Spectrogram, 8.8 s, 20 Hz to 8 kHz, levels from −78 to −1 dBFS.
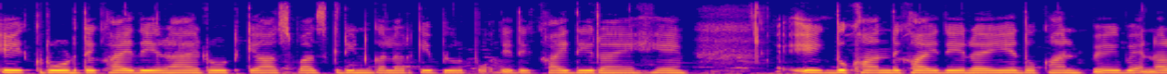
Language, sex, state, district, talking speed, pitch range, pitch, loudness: Hindi, female, Bihar, Purnia, 185 wpm, 215-225 Hz, 220 Hz, -18 LUFS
